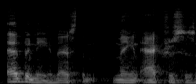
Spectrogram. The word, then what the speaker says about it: Ebony: I'm sorry, Ebony Edison, Ebony. My apologies, Ebony. I've been saying her name wrong. Ebony.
